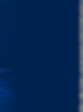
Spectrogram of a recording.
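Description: Two short, sharp cough bursts in quick succession from an infant, fitting the staccato cough pattern.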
